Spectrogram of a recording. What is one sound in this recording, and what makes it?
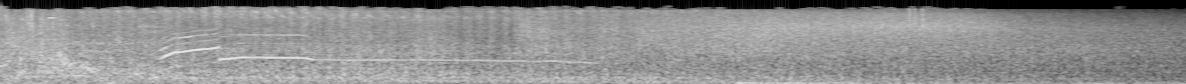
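Rock and ice crash down with a heavy, rumbling roar.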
